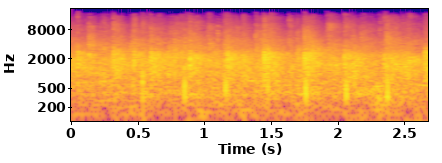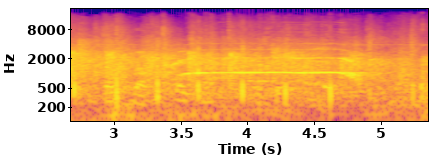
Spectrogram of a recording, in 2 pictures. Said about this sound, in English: There you go, buddy. Well, give them a round of applause, please.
